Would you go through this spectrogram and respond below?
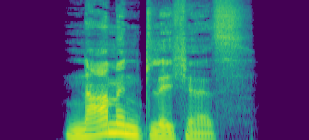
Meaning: strong/mixed nominative/accusative neuter singular of namentlich
- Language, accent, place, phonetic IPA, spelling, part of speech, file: German, Germany, Berlin, [ˈnaːməntlɪçəs], namentliches, adjective, De-namentliches.ogg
